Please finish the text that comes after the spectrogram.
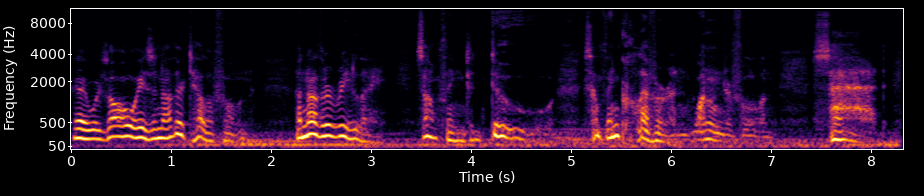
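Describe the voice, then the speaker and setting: An actor playing a lonely, weary old man in a radio play, brooding and agitated in a halting monologue. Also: fairly high pitch, expressive, vocal fry, slight background noise. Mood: brooding, wistful. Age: older. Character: lonely, weary, haunted old man, last one left. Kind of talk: dramatic radio play acting.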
